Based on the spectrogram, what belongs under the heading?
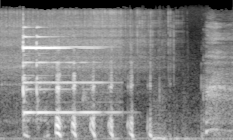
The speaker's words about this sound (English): I don't even know why he has a buzzer. I don't even understand that.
